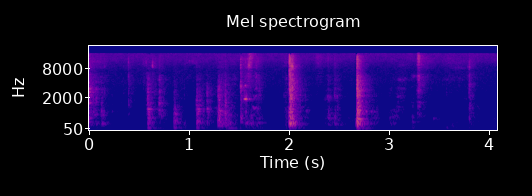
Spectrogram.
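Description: A plastic water tank clicks and knocks into place on a coffee machine.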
